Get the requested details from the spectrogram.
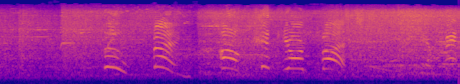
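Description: Game chimes ring brightly in quick succession.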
